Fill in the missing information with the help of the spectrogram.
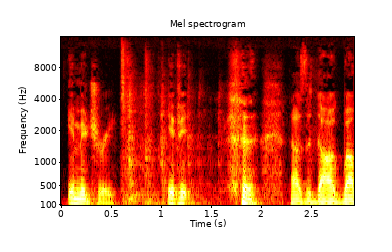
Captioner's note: door banging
